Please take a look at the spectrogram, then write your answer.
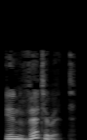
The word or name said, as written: inveterate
